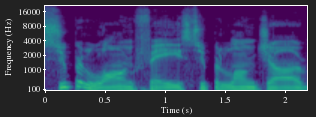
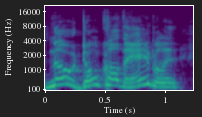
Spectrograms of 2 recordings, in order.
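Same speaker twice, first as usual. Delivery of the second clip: much higher desperate no; panicked plea; 14 semitones higher than usual. Retold or imitated. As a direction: stop her from calling. Lola begs Maxine.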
